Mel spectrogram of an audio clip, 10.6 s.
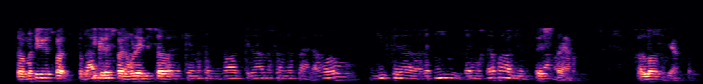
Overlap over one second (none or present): present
